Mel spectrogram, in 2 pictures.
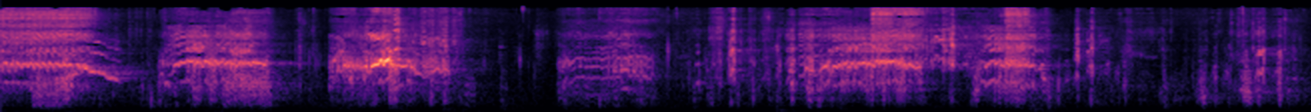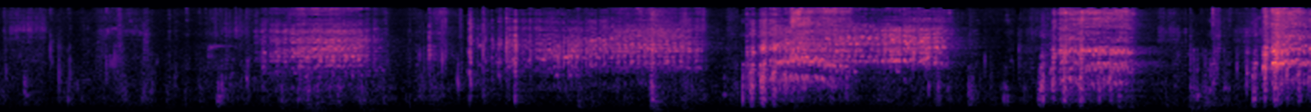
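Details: Raccoon giving short squeaky chirps and churring bursts separated by brief silences, opening with a sliding squeal, then irregular clusters of high, rough calls.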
